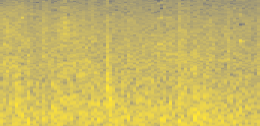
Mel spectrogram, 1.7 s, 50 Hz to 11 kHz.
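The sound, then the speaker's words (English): A steady, low rumbling clatter of a passenger train rolling along the tracks in the opening scene of the 1995 film Dead Man, with faint rhythmic clicks and mechanical rattling throughout, moderately quiet and continuous with no voices. “He's sitting uncomfortably on a passenger train, wearing a plaid suit, clutching a huge suitcase.”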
